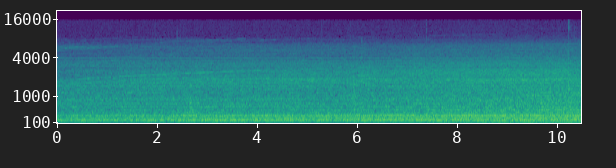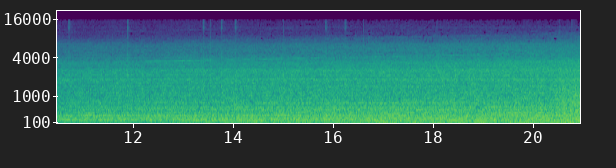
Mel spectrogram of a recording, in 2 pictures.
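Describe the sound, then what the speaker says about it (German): Engine 2 of the Christoph 16 rescue helicopter starting up in a flight simulator, a steady turbine whine and hum that slowly rises in pitch and grows louder over about twenty seconds. "dann starten wir Triebwerk 2"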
